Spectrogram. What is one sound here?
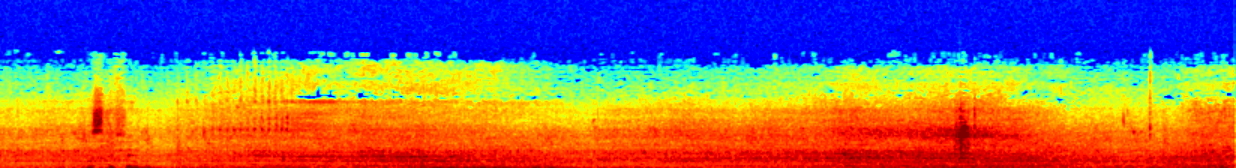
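Footsteps tread on pavement outdoors.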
